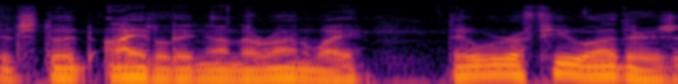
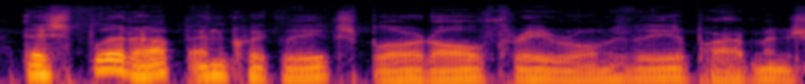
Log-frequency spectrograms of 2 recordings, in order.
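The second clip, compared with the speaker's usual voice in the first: plain reading voice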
